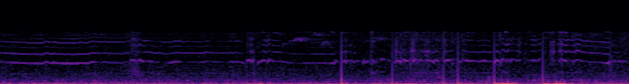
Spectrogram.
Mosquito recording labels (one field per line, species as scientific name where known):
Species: mosquito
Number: one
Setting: cup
